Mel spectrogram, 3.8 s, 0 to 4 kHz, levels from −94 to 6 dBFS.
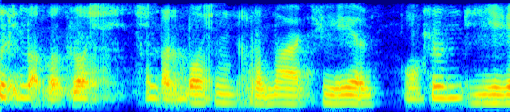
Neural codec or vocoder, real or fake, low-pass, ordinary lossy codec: autoencoder, 22.05 kHz, a latent of 192 numbers a frame, VITS, trained on one speaker; fake; 3.6 kHz; AAC, 24 kbps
